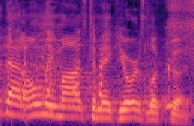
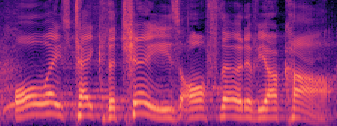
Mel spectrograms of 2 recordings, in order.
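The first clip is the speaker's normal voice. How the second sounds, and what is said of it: Poor put-on Australian accent. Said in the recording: “in an authentic Australian accent ... That was terrible. ... That was horrible.”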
